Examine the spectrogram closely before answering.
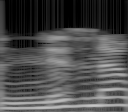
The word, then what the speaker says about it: Knysna: We're zeroing in on a highly specialized, incredibly elusive, and honestly strangely contradictory bird from South Africa called the Nisna Woodbecker. And for anyone taking notes, that's spelled K N Y S N A.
